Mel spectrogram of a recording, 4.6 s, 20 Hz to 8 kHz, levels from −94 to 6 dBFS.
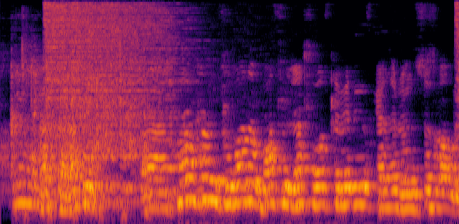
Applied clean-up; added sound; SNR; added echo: classical method WPE with log-MMSE.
